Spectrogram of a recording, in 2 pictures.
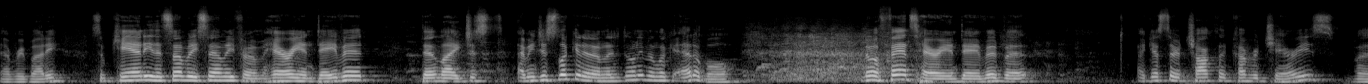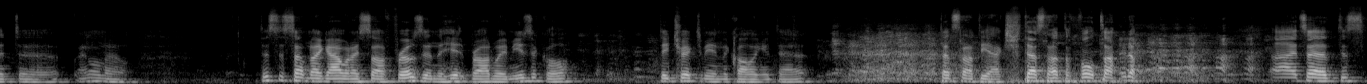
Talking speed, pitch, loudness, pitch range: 160 wpm, 150 Hz, -24 LUFS, 130-175 Hz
